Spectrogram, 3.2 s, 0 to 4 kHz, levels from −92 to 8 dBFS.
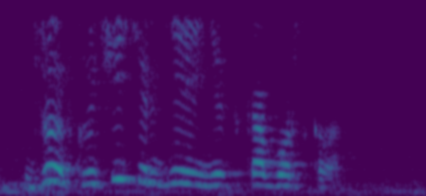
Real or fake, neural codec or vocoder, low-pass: real; none; 3.6 kHz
